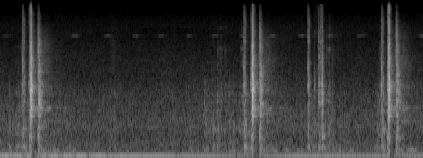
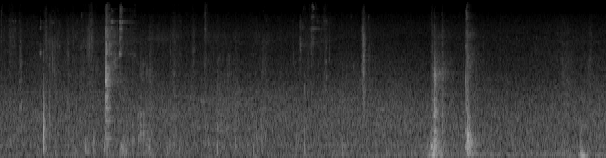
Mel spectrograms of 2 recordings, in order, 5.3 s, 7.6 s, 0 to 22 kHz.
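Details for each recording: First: 1997 Ford Crown Victoria Police Interceptor, battery 12.31 V: turning key gives a few sharp separate clicks with no cranking; voltage drop between battery post and cable shows a bad battery cable clamp. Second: 1997 Ford Crown Victoria Police Interceptor with click/no-crank despite a good battery: after replacing a bad battery cable clamp, a few light clicks, then the engine starts and settles into a steady run.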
